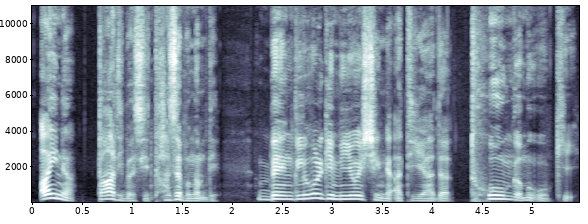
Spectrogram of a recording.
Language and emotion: Manipuri, surprised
